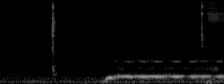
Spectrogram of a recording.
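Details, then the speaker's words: Car windscreen washer run by pulling the stalk toward the driver; thin, steady electric whine at one pitch, pump spinning with little fluid left in the reservoir. "Si je veux laver la vitre, je pousse la manette vers moi. On entend le petit bruit, il n'y a plus de liquide."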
